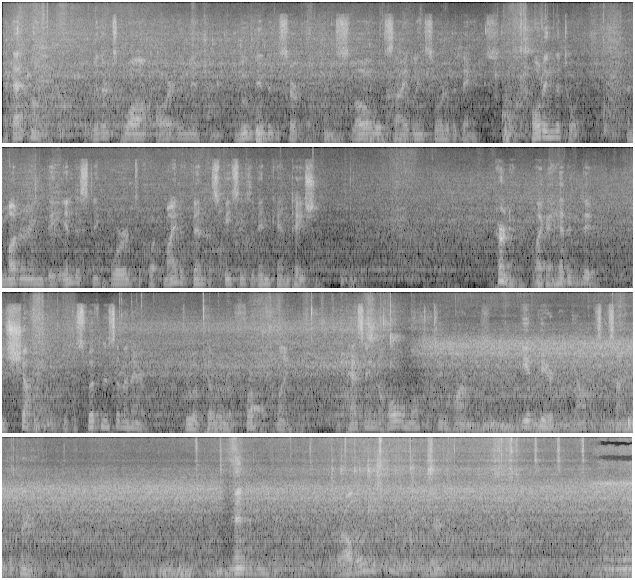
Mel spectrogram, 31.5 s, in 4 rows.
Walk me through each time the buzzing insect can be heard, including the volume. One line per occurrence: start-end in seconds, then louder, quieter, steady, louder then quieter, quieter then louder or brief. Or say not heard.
0.0-31.5 quieter then louder.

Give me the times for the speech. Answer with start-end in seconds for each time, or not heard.
0.0-11.9, 14.1-24.2, 26.6-29.2.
